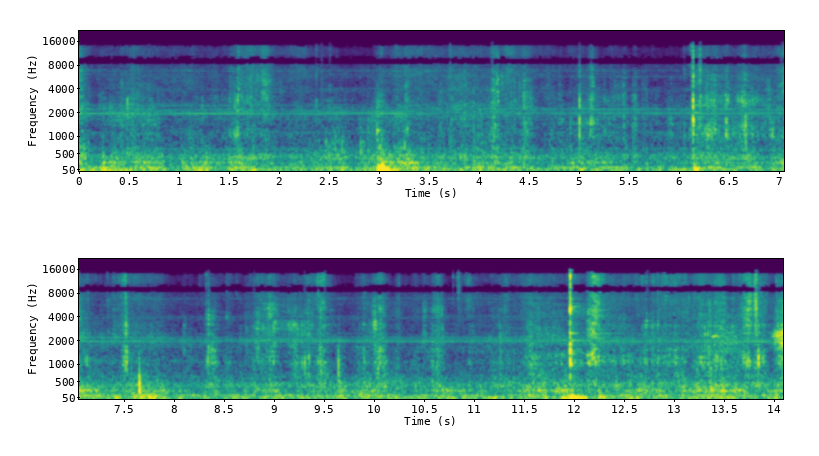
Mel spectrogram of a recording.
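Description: Near silence with a handful of faint knocks and light rubbing, the clearest about three seconds in: gloved fingers working a rubber piston seal into its groove inside a brake caliper bore.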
